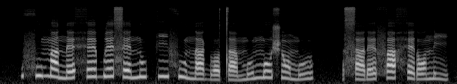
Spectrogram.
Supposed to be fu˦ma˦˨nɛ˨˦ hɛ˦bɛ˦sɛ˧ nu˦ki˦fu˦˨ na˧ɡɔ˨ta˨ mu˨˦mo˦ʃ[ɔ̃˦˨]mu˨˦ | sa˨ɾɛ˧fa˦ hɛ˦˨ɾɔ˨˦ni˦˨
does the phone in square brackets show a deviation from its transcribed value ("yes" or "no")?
no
